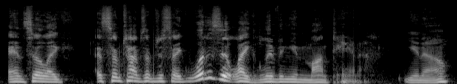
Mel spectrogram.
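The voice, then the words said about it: New Jersey accent. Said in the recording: “I'm from Jersey. You could tell from my accent.”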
